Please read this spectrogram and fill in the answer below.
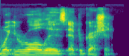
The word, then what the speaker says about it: Progrexion: I'm your host for today, and I'm speaking with Dr. Ken Knapton, Chief Information Officer of Progrexion. Uh, it sounds like Progression, it's spelled P R O G R E X I O N, just to be clear.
